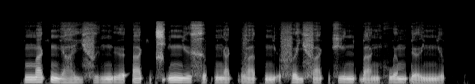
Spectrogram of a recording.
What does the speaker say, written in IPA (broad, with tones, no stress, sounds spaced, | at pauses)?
m a˦˥ k̚ ɲ a̤ː˨˩ j f ɨ̤˨˩ ŋ ɨ˧˩ ə̯ ʔ a˦˥ k̚ t͡ɕ ḭ˧˥ ɲ ɨ˧ x ə˨˩ p̚ ŋ a˨˩ k̚ v a˨˩ t̚ ɲ ə̰ː˧˨ f ə˧ j f a˨˩ k̚ x i˧ n ɓ a˧˩ ŋ h w ə˧ m ɗ əː˧˩ ɲ ə˨˩ p̚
